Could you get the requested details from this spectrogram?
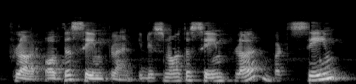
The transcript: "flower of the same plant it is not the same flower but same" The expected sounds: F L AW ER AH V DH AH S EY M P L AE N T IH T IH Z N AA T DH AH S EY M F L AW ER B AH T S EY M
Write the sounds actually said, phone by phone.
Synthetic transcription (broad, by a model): F L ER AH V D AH S EY M P L AE N T IH T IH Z N AA T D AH S EY M F L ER B AH T S EY M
